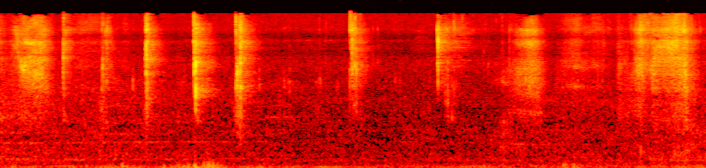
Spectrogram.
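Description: A person chewing a mouthful of steamed meat bun close to the microphone: irregular wet mouth clicks and smacks, about one or two a second.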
